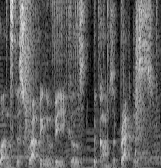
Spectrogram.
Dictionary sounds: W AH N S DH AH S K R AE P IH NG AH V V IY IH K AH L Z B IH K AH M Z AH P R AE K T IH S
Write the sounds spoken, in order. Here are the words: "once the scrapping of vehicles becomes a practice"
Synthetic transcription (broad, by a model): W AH N S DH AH S K R AE P IH NG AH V V IY IH K AH L Z B IH K AH M Z AH P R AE K T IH S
